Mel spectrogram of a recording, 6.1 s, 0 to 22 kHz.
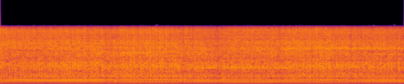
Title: knocking sound part 2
